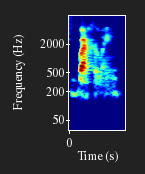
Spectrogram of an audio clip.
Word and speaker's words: Wekherlien: last name my actual technical last name is weckerling nobody can pronounce it nobody's gonna remember it right and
